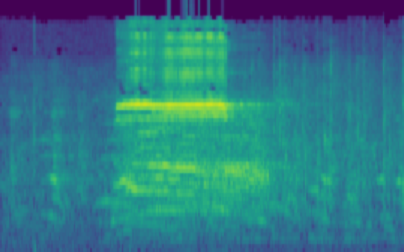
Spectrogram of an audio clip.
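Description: Young men shout and cheer loudly nearby.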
